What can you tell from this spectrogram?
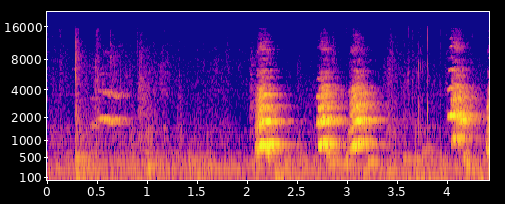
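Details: Newborn Italian greyhound puppy giving a faint high squeak, then after a pause four loud, piercing cries in close succession, each brief with strong overtones, over quiet rustling.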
